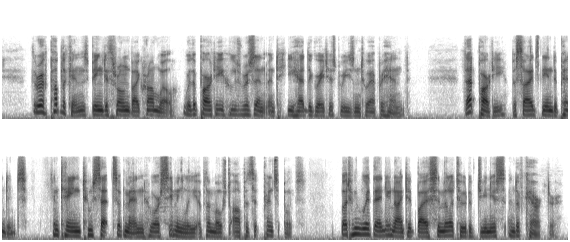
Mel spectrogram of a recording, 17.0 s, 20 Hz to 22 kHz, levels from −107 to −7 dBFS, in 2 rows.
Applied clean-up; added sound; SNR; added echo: neural diffusion model UNIVERSE++.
